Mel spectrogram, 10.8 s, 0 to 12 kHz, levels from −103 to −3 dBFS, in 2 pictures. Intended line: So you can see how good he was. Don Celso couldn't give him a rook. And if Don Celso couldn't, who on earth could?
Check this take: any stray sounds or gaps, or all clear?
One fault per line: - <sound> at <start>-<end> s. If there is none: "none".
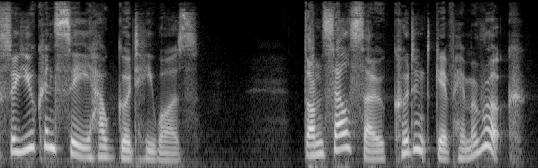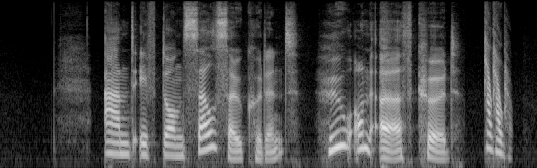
- chirp at 10.2-10.5 s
